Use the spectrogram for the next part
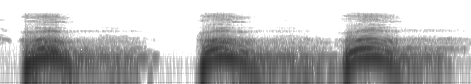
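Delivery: short high dog yelps; imitated dogs baying. Dogs chasing escaped convicts, imitated short high barks. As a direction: yip like tracking dogs in pursuit. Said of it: "they hear the dogs".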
